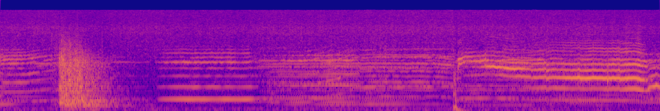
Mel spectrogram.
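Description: Cartoon orchestral score with a loud thump about half a second in and a sharp knock near three seconds, followed by a long, drawn-out cartoon cat meow that starts just after the knock.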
